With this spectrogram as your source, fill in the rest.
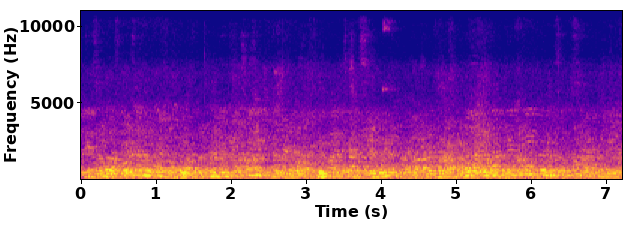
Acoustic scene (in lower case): crowded indoor space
